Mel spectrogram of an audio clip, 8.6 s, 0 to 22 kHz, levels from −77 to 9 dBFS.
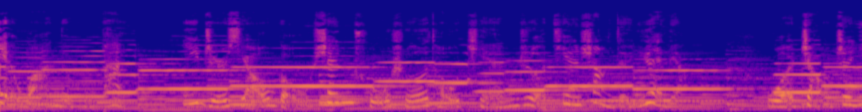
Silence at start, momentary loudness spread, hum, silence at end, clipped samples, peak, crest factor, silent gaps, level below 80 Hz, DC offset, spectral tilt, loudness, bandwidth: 0 s; 6 LU; none; 0 s; under 0.1%; -4 dBFS; 16 dB; none; -54 dBFS; under 0.1%; -5 dB/octave; -20 LUFS; 14.5 kHz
